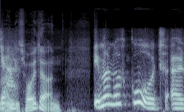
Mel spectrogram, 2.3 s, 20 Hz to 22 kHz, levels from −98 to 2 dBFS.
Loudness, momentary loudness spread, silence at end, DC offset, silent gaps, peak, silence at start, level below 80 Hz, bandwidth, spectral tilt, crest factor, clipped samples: -19 LUFS; 10 LU; 0 s; under 0.1%; none; -4 dBFS; 0 s; -44 dBFS; 10 kHz; -7.5 dB/octave; 16 dB; under 0.1%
